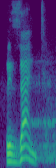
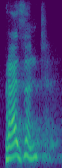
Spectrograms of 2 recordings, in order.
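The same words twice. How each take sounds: First: The stress is on the second syllable. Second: The stress is on the first syllable. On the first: It is used as a verb. "The next one is verb" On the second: It is used as a noun. "First is noun"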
